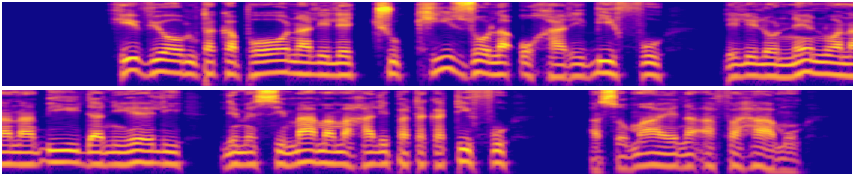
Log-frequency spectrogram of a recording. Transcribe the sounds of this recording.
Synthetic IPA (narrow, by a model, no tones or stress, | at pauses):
hivjɔm̩takapɔɔnalilɛt͡ʃukʰizɔlaʔuhaɾiɓifu | lililɔnɛnwananaɓiːɗaniɛli | limɛsimamamahalipatakatifu | a̰sɔmaɛna̰ʔa̰faha̰mṵ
